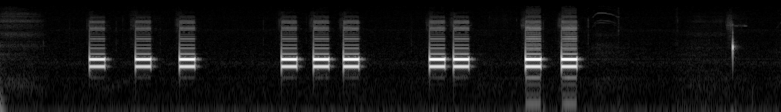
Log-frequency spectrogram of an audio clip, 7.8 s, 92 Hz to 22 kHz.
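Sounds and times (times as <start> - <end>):
phone keypad dialing tones: 0.9 - 2.0, 2.8 - 3.6, 4.3 - 5.9.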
